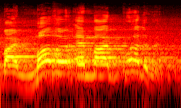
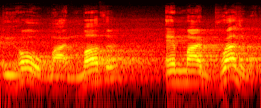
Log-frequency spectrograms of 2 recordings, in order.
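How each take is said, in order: First: It is shouted in a loud, strong voice. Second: It is read in a normal speaking voice.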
